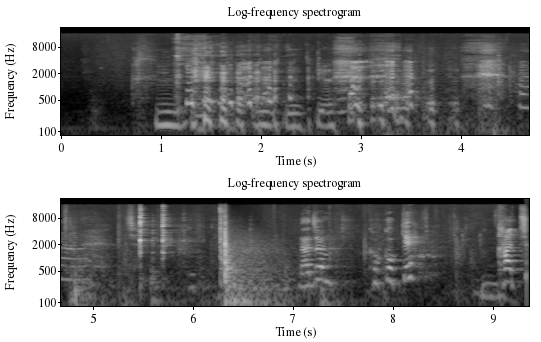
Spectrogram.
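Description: An elderly woman talks and laughs.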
